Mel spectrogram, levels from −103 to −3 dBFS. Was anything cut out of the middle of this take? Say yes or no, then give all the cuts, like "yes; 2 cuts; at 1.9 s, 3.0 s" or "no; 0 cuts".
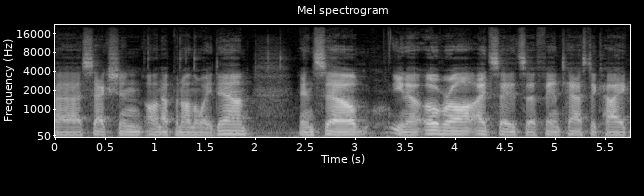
yes; 1 cut; at 1.1 s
